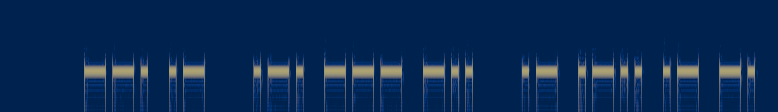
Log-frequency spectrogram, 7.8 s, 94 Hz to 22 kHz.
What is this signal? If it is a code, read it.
Morse code, heard as a keyed tone, about 17 wpm, 700 Hz. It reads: GA ROD ALAN
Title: K1USN SST QSO Practice - 17wpm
